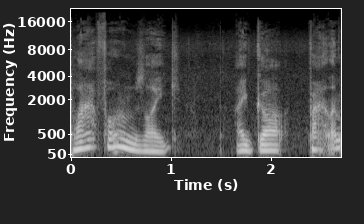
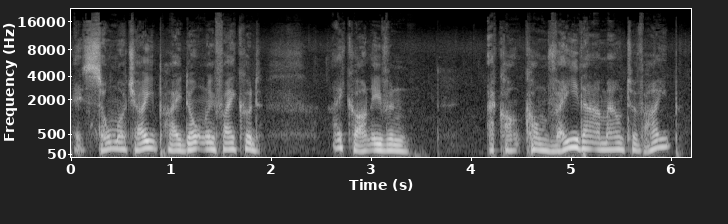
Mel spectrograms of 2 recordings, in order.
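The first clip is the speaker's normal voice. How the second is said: ordinary talk, nothing marked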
